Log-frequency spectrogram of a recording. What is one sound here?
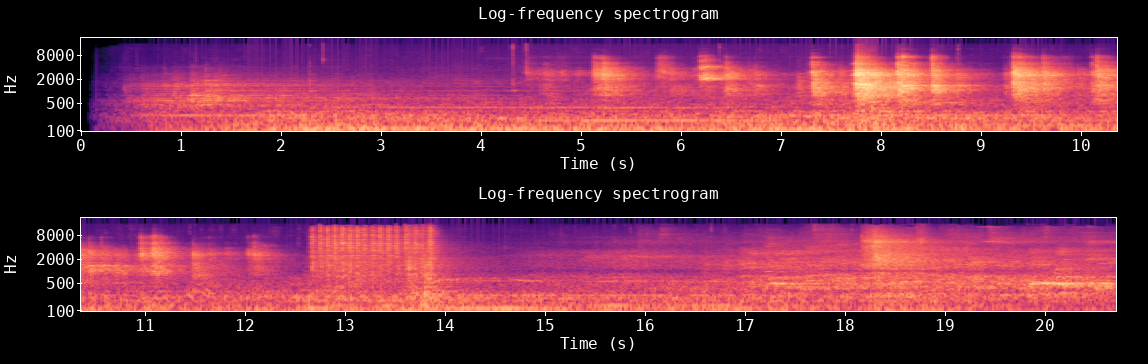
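Loud music with a heavy, steady beat plays through loudspeakers in a large hall.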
